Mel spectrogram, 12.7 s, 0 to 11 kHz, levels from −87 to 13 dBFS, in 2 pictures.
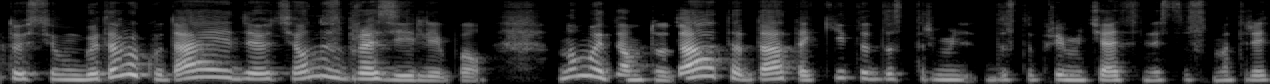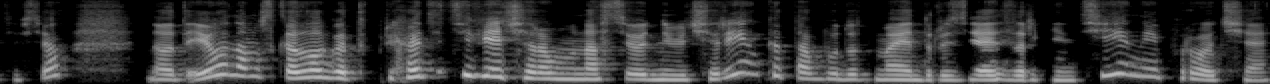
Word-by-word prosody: то - - -6
есть 215 +1 -5
ему 195 -2 -4
говорит: 205 +7 -1
"А 300 - +3
вы 385 -1 +3
куда 255 +10 +1
идете?" 220 -1 -2
Он 275 +7 -2
из 275 - -2
Бразилии 180 -8 -1
был. 150 0 -10 0.3
Ну, 290 +5 -4
мы 315 -5 +2
там 185 -4 -2
туда-то, 220 - +3
да, 205 +4 +2
такие-то 235 +6 -7
досторми 205 -3 -9
достопримечательности 180 -2 -6
смотреть 175 +1 -10
и - - -13
всё. 290 - -2 0.4
Ну 195 - -3
вот, 190 -1 0
и - - +5
он 380 +1 +3
нам 320 -2 +1
сказал, 280 -3 +5
говорит: 240 -2 +2
"Приходите 305 - +2
вечером, 265 -9 +4
у - - +1
нас 200 0 +1
сегодня 195 -2 +1
вечеринка, 335 - -1
там 230 -6 -2
будут 195 -2 -4
мои 190 -1 +3
друзья 180 0 +2
из 180 - -5
Аргентины 180 - -2
и - - -5
прочее". 175 -7 -3
205 Hz, 210 wpm, -24 LUFS, 180-260 Hz, 0.4 s, и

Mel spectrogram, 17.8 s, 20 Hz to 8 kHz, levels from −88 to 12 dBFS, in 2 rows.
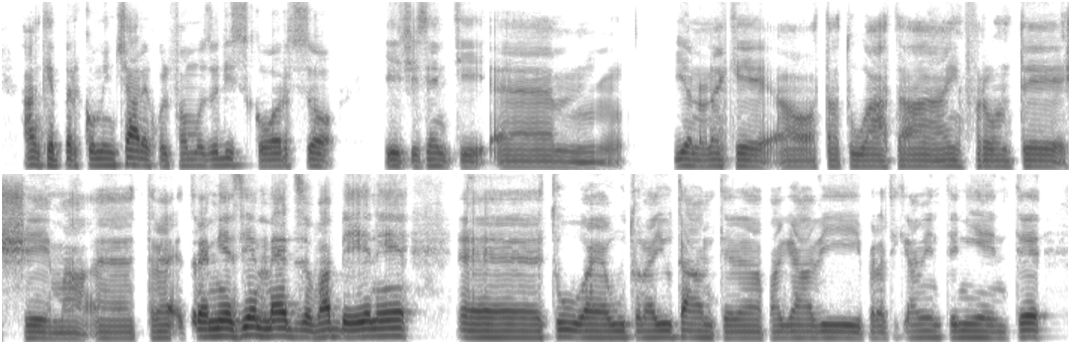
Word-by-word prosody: anche - - -1
per - - -4
cominciare 115 +1 +1
quel 105 +1 -7
famoso 110 +1 -5
discorso 110 -2 -4 0.4
dici: 105 -2 -3
"Senti, 100 -2 -6
ehm, 95 -3 -7 0.4
io 115 +1 -2
non 105 0 -5
è 105 - -5
che 105 -2 -3
ho - - -6
tatuata 100 0 -5
in 105 -2 -6
fronte 100 0 -5
scema, 105 0 -3
ehm, - - -5
tre 110 0 -2
tre 130 - +6
mesi 135 +1 +8
e 155 - +11
mezzo 135 -3 +6
va 120 +3 +6
bene, 130 +3 +6 0.4
ehm, 115 -1 +1
tu 125 0 +1
hai 115 -1 +3
avuto 115 +1 0
un 115 - -3
aiutante, 115 -1 -1
la 110 -1 -3
pagavi 110 0 -1
praticamente 110 +2 -6
niente, 115 +2 0
110 Hz, 120 wpm, -22 LUFS, 105-115 Hz, 0.4 s, e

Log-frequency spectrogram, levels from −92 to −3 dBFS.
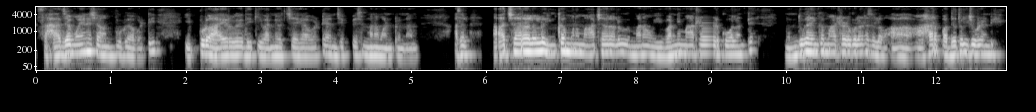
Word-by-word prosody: సహజమైన 160 +5 +2
షాంపూ 140 -3 -2
గాబట్టి. 120 +7 -5 0.5
ఇప్పుడు 160 -2 +1
ఆయుర్వేదికివన్నీ 130 0 -1
ఒచ్చాయి 130 0 -6
గాబట్టి. 125 +3 -7
అని 135 -2 -3
జేప్పేసి 135 +1 -9
మనం 130 -1 0
అంటున్నాం. 115 -1 -7 0.6
అసలు 150 0 -2 0.5
ఆచారాలలో 180 +4 +7
ఇంకా, 165 +4 +3
మనం 170 -1 0
ఆచారాలు 165 +1 -1 0.2
మనం 150 +1 -3 0.2
ఇవన్నీ 135 +5 -1
మాట్లాడుకోవాలంటే, 155 0 -3 0.5
ముందుగా 150 +9 +3
ఇంకా 175 +1 -1
మాట్లాడుకోవాలంటే 165 0 0
అసలు 140 -3 -2 0.2
ఆహ్, 125 -2 -2 0.2
ఆహార 160 +6 +1
పద్ధతులు 145 +5 +1
చూడండి. 150 -2 -1
150 Hz, 125 wpm, -23 LUFS, 130-165 Hz, 0.6 s, ఆచారాలలో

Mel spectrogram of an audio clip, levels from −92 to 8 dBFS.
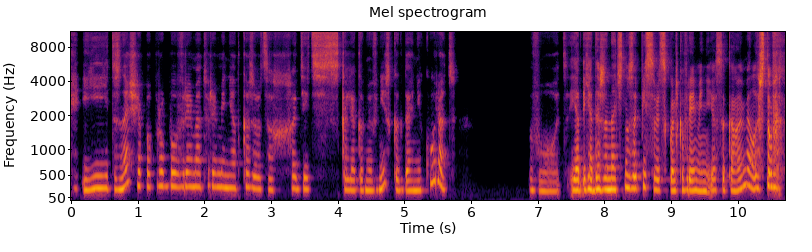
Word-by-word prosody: И, 235 +4 +1
ты 225 - -7
знаешь, 270 +12 +1
я 280 - -1
попробую 275 0 -3
время 270 0 -2
от 265 0 -9
времени 260 -3 -2
отказываться 230 -3 -5
х - - -13
ходить 225 -1 -4
с - - -1
коллегами 200 -1 -2
вниз, 220 - -3
когда 200 -2 -3
они 195 0 0
курят. 310 - -4 1.1
Вот, 185 -2 -6
я 205 -1 +5
я 215 +1 +5
даже 220 +1 +5
начну 215 +3 +5
записывать, 235 -3 +1
сколько 195 +1 0
времени 195 -3 +2
я - - -2
сэкономила, 215 +5 0
чтобы 260 +2 +5
225 Hz, 155 wpm, -19 LUFS, 205-260 Hz, 1.1 s, я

